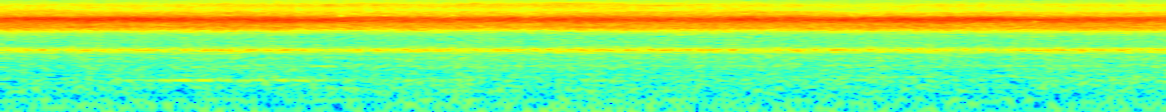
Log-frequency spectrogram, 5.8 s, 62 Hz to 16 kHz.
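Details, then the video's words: Mass emergence of periodical cicadas in Illinois after 17 years underground; a constant roaring drone of countless insects, shrill hiss layered over a steady lower buzz, with no pauses. "Billions of Periodical Cicadas Emerge After 17 Years Underground Cicadas Making Noise Illinois State"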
